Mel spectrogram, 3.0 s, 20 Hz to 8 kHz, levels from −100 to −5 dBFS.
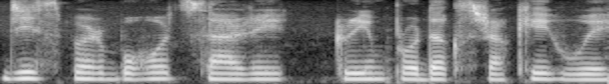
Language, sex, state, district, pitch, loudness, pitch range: Hindi, female, Arunachal Pradesh, Papum Pare, 210 Hz, -17 LUFS, 200-215 Hz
